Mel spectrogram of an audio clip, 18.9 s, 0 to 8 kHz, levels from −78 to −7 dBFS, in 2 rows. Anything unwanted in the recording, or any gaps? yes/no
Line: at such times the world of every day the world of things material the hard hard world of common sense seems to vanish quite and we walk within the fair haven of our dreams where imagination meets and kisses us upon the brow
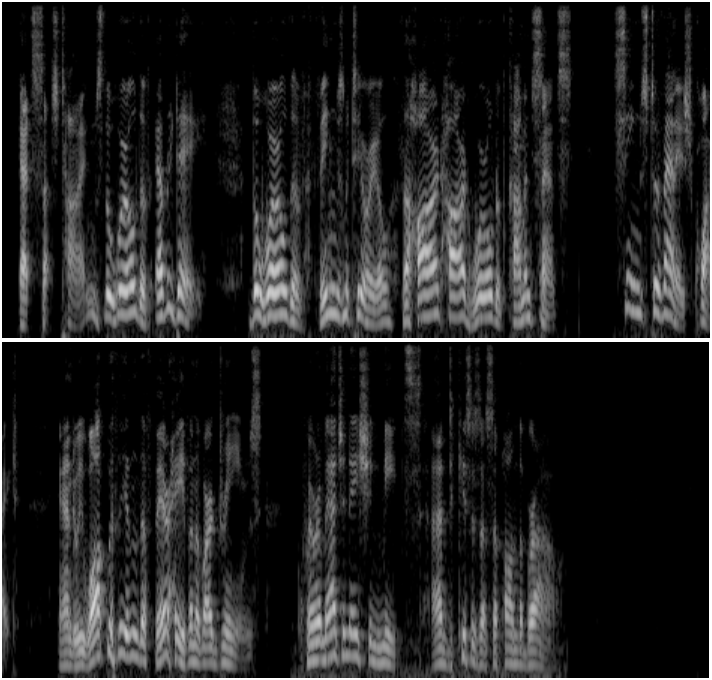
no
